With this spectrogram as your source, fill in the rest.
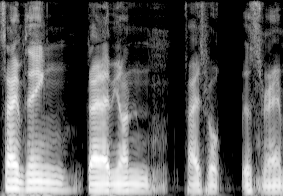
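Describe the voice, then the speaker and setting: Recorded very cleanly against a silent background, dry and close with no echo, a man with an Australian accent speaks at a fairly quick pace in a very deep, low pitch with ordinary pitch variation. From Australia (Victoria). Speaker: podcast co-host. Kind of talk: casual chat.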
